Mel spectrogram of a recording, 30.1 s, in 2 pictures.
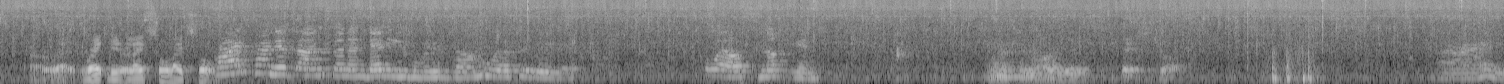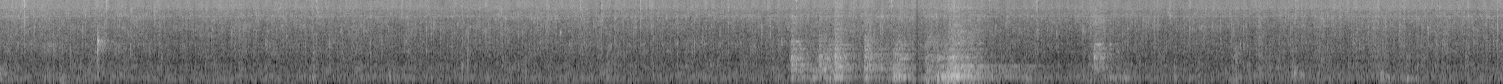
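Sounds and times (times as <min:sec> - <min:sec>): food sizzling in pans: 0:00.0 - 0:30.0
knocks: 0:12.7 - 0:13.2.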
